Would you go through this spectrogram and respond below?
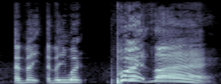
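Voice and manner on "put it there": high, raised, loud shout. Retelling what a man said during a story about a shop, retelling a shout. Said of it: "why are you shouting at me?".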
